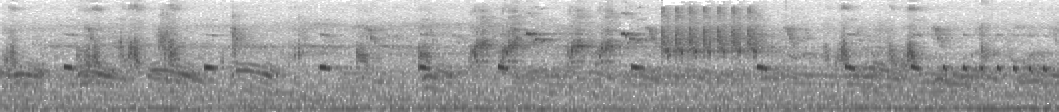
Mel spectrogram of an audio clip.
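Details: Ruddy-breasted crake calling a series of short hard notes that speed up toward the end, among chirps from other birds and a brief buzzy insect-like burst midway.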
